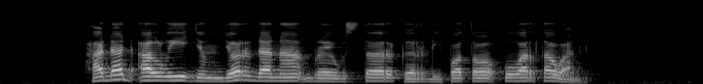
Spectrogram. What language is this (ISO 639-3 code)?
sun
